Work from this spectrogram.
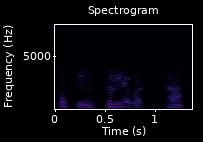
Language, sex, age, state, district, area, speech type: Marathi, female, 18-30, Maharashtra, Ratnagiri, rural, conversation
